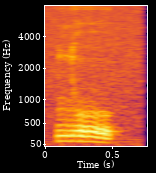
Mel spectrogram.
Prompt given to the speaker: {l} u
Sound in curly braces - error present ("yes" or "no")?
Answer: yes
